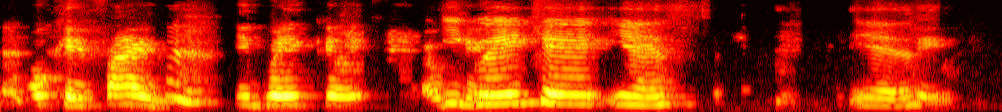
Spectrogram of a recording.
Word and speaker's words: Igweikwe: But it's pronounced Igweike. Igweike. Okay, fine. Igweike.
